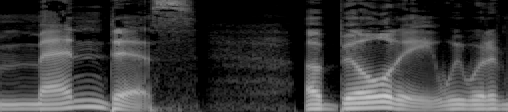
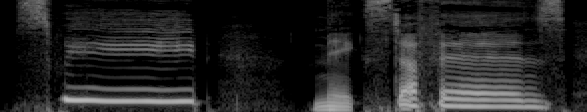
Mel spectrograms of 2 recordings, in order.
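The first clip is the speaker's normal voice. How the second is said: sing-song high; 8 semitones higher, 3 dB quieter, much slower than usual. Pretend. Whispers then sings the name.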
